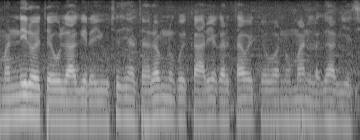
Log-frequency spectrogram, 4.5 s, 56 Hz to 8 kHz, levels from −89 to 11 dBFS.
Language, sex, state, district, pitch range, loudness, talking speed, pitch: Gujarati, male, Gujarat, Gandhinagar, 110-120 Hz, -20 LUFS, 210 wpm, 115 Hz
